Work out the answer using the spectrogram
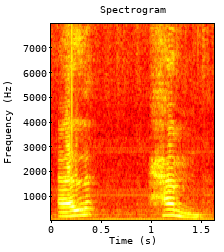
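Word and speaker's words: الحمد: Here the alif is pronounced al-hamd, alhamdu.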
